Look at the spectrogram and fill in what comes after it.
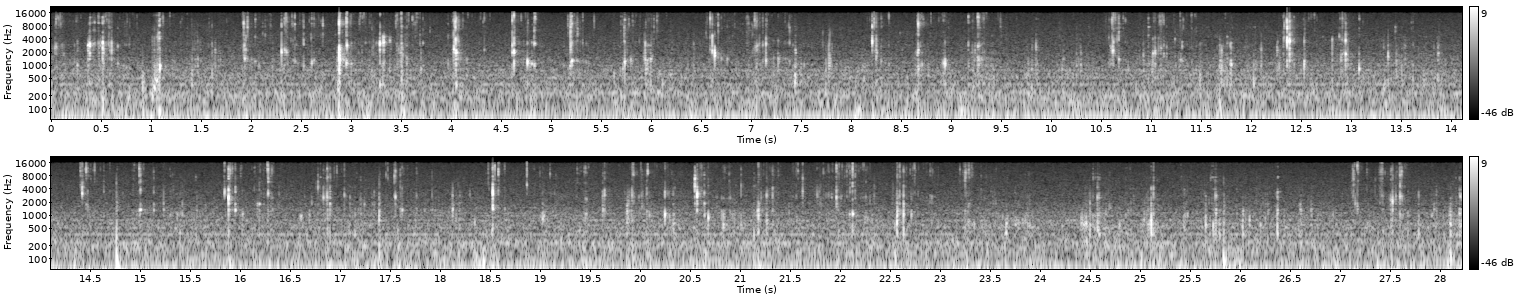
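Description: Close-miked chewing of soft, sticky cream cheese mochi rice cake: a steady run of small wet mouth clicks and smacks, with a faint steady hum underneath.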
